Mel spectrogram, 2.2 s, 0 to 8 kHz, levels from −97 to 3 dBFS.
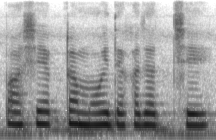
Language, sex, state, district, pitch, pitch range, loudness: Bengali, female, West Bengal, Cooch Behar, 220 Hz, 215-230 Hz, -14 LUFS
